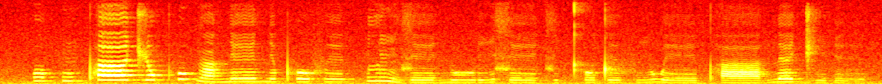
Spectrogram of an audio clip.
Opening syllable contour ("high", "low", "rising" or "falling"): high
